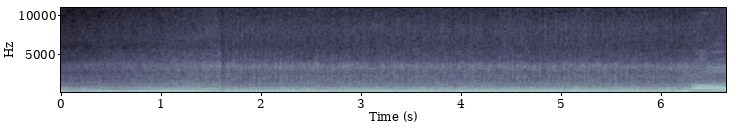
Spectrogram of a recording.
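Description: A Mazda RX-7 drag car at a sports compact drag racing meet holds a steady, loud droning engine note that drops briefly, then climbs sharply in pitch near the end as it revs and launches, heard close.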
